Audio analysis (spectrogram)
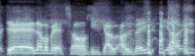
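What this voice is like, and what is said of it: Exaggerated geezer accent. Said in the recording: “he was doing it in a more geezery accent than me ... that sounds like our impression of you”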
